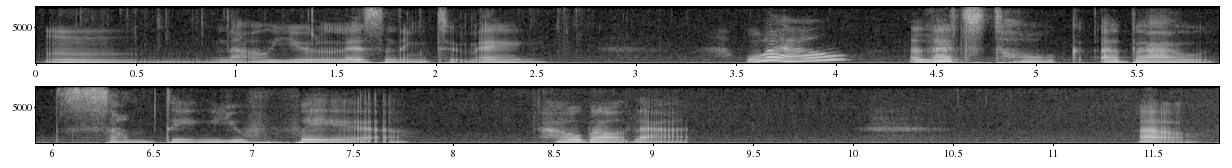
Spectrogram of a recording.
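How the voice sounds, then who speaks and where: A woman playing an obsessed, unhinged ex-girlfriend in an ASMR roleplay, taunting and possessive in a sweetly menacing, giggly way with drawn-out words. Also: lowish voice, sing-song, vocal fry, a little mellow, heavily acted. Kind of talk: ASMR roleplay acting, one side of a conversation.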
